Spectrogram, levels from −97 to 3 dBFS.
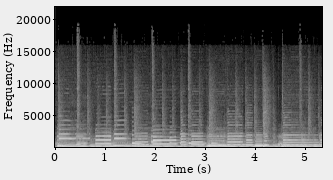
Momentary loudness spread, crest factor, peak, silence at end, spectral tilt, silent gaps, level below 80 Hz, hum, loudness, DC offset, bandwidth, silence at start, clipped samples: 3 LU; 14 dB; -6 dBFS; 0 s; -7 dB/octave; none; -34 dBFS; none; -21 LUFS; under 0.1%; 14.5 kHz; 0 s; under 0.1%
